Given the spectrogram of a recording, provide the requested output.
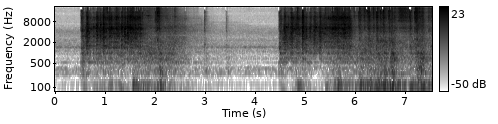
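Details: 1986 Camaro Z28 350 small-block V8, previously backfiring for the last owner, run briefly with no coolant and a dripping fuel line: catches, falters, restarts and holds a loud even run with some smoke, no knock or misfire; sounds healthy.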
